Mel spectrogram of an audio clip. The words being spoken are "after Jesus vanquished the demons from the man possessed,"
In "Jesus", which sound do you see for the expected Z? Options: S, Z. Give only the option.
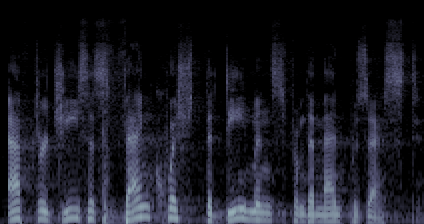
Z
